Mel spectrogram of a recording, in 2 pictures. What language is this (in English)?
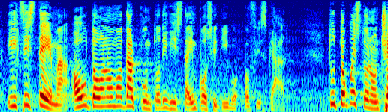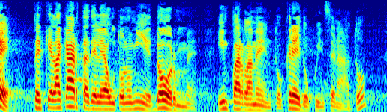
Italian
